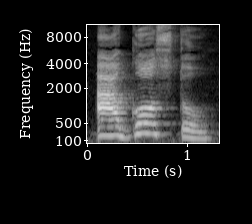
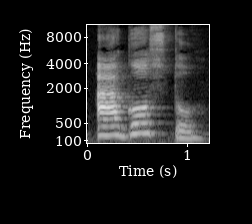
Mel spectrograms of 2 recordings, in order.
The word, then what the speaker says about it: Agosto: heard someone that speak Spanish name is Julio Agosto a goes to dollar all makes the awesome Agosto septiembre septiembre Octubre oak pobre noviembre noviembre Diciembre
